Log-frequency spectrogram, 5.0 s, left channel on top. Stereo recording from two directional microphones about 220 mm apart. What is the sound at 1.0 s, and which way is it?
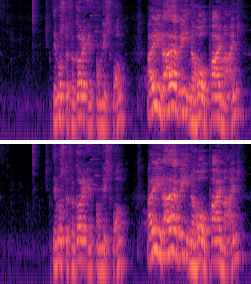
Speech, centre (ahead or behind).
